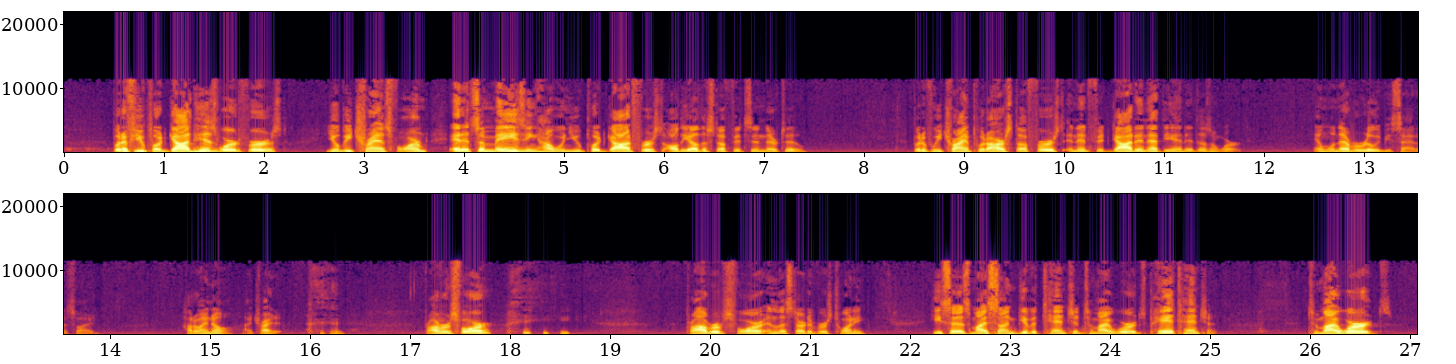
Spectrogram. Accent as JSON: {"language": "English", "region": "Wisconsin", "country": "United States", "said": "I mean, I'm from Wisconsin. If you're not a Packer fan, they, like, kick you out of the state."}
